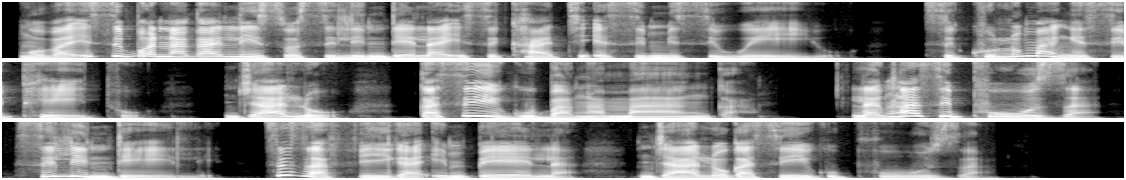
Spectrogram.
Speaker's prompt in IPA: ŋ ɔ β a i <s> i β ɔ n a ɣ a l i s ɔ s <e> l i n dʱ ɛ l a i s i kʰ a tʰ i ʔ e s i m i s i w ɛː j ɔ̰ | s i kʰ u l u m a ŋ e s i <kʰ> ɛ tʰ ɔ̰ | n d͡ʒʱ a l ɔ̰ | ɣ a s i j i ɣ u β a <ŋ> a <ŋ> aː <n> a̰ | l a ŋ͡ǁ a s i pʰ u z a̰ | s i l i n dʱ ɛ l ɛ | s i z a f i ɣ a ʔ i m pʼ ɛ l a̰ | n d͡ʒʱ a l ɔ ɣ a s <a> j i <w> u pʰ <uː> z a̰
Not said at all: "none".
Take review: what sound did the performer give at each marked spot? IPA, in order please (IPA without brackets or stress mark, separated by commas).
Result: s, i, pʰ, ŋ, m, ŋ, i, ɣ, uː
